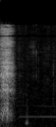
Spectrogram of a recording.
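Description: A single sharp sneeze bursts out up close, followed by a faint short breath.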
